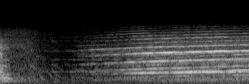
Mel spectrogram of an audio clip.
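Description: An air-raid siren winding up, starting about half a second in, its pitch slowly rising as it grows louder.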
